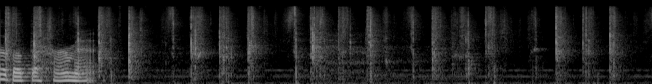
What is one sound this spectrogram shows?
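Cards are shuffled with quick soft flicks.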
